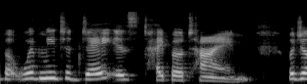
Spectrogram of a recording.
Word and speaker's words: Typotyme: down the line but with me today is typo time would you like to go ahead and introduce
